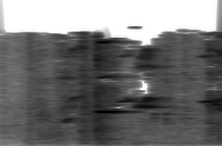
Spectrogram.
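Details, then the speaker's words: High, sweeping squeaks with a thin whistling edge as a garage door with a torsion spring is moved by hand, disconnected from the opener, from unlubricated roller retainers; manual suggests lubing them. "I didn't Lube it at all but I can assure you it is all these retainers right here squeaking I mean that's what all that noise is coming from and it's loud"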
